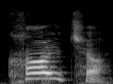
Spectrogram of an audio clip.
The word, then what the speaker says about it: culture: TH가 츠 발음 난다고 그랬잖아요. 츠 발음인데 이거는 발음이나 culture. 해보실까요? culture.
